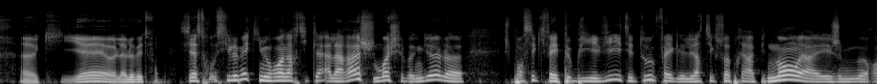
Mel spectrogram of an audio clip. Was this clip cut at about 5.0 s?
no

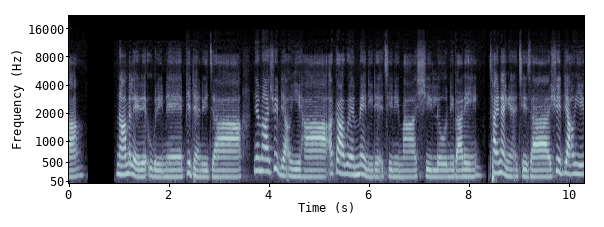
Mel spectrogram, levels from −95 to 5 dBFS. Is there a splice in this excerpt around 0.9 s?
no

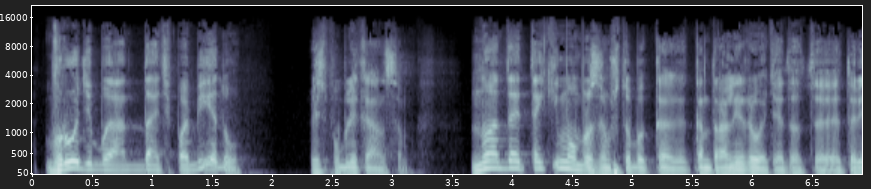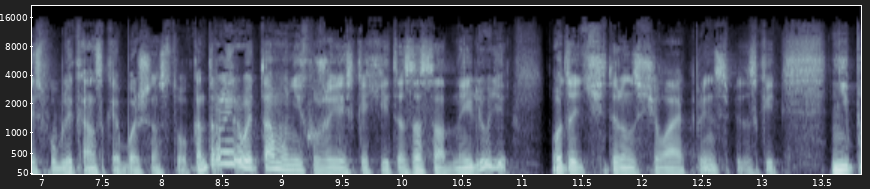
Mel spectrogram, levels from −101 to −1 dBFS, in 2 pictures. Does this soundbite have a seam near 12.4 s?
yes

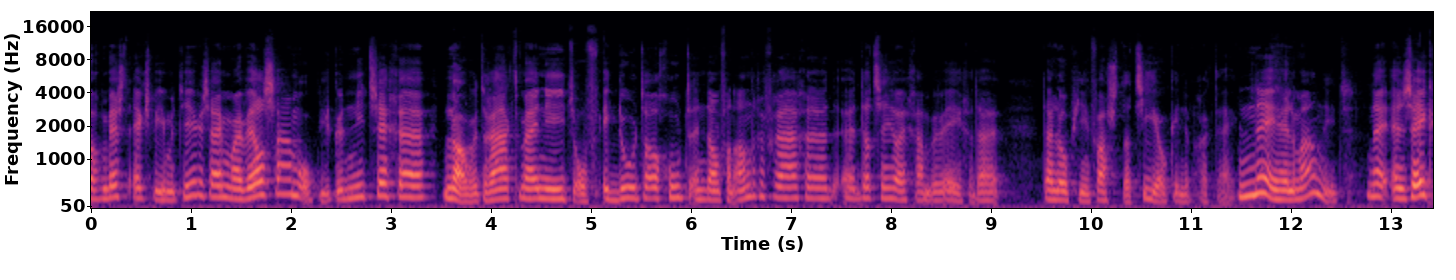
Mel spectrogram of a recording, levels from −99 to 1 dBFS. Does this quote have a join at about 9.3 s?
no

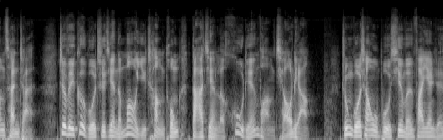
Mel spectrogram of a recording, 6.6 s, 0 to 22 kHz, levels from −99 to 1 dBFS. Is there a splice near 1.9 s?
no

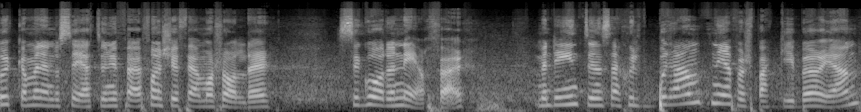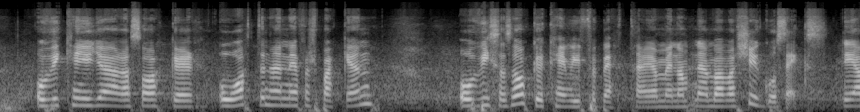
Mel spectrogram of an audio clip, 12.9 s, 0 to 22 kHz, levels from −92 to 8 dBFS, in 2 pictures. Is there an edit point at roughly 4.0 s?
no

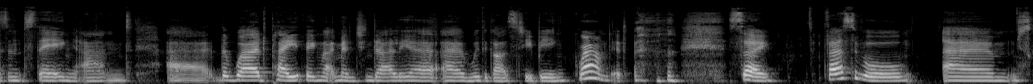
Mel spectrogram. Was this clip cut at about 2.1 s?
no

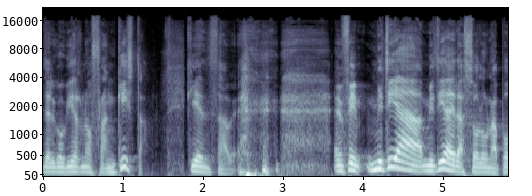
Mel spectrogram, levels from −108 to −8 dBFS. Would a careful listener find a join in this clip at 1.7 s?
yes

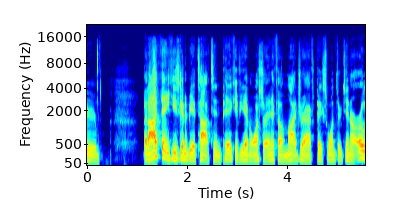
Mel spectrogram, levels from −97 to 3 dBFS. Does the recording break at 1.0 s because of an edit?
yes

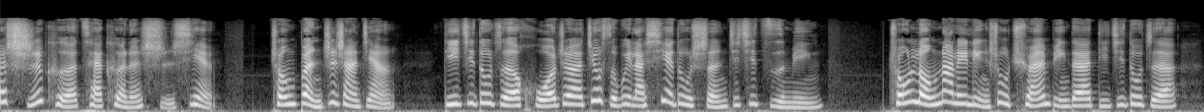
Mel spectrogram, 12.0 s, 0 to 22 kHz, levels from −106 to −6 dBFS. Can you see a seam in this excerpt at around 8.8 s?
no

